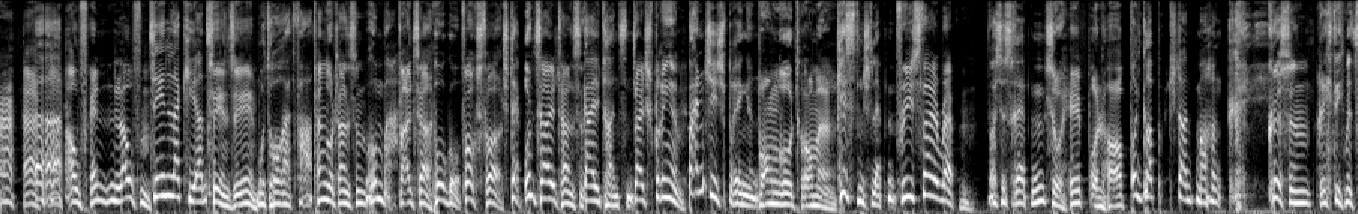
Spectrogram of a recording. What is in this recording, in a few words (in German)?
Funkspot Wanne; Nepos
